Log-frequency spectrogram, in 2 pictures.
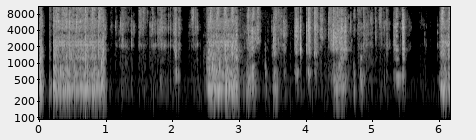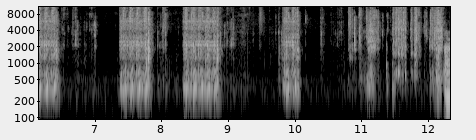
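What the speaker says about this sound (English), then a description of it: "we're going to sew this all together at a 3/8 inch seam allowance" A sewing machine runs a 3/8 inch seam around a fabric sling in repeated short bursts, each about a second long with pauses between, close and fairly loud with no talk.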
